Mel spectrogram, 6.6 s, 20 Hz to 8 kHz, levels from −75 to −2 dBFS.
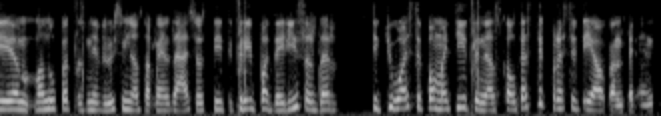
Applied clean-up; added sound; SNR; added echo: neural diffusion model UNIVERSE++.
